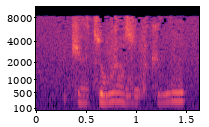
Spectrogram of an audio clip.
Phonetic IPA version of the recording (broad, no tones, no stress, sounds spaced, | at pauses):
t͡ʃ ɛ̤ t͡s u v i̤ zˤ ṳ f t͡ʃ ṳ v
